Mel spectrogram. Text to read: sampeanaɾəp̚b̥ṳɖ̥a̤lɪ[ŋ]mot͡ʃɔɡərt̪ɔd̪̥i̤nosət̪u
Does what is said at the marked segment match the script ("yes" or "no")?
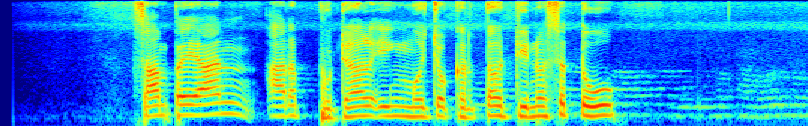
yes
